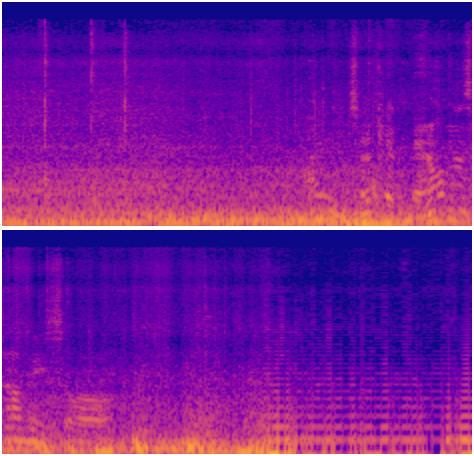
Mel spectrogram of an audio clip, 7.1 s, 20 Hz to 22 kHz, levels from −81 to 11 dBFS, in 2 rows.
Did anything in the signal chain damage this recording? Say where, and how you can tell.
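Yes, at the driver or buffer stage. From 5.50 s to the end at 7.06 s the sound turns into a rigid, metallic 200 Hz buzz. This is robotic sound from repeated short buffers, likely caused by audio arriving too seldom while about 5 ms of it is replayed over and over, which accounts for roughly 70 percent of that stretch. Unlike dropouts or stutter, there are no silent gaps, only a buzz that follows the original roughly.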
